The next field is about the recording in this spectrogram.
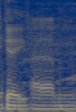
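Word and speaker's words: Guéhi: for Palace, and then to pronounce his name, Gay. Okay. It's Gay. You would know.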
